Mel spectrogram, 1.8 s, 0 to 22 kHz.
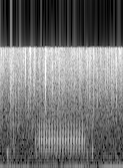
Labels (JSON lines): {"label": "biophony, croak", "recorder": "SoundTrap 500"}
